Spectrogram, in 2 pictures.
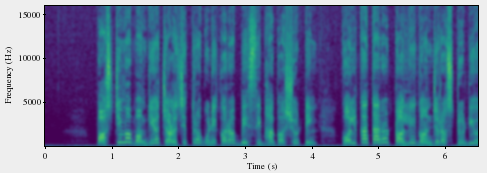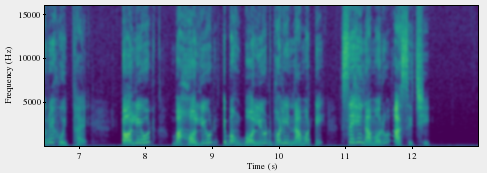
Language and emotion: Odia, neutral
